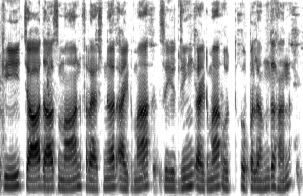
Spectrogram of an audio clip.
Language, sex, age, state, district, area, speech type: Punjabi, male, 18-30, Punjab, Tarn Taran, rural, read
